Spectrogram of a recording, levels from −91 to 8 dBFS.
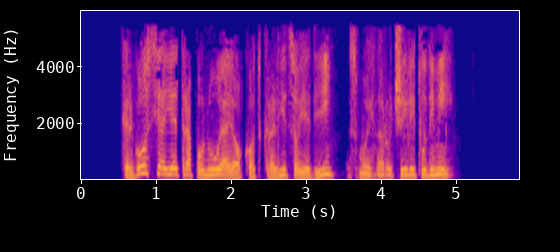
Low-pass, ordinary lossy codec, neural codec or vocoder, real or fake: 5.4 kHz; MP3, 32 kbps; none; real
